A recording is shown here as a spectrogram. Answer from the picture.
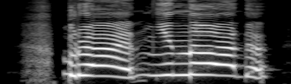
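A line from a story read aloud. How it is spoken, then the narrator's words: Tearful pleading. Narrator (Russian): взмолился Шон со слезами на глазах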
